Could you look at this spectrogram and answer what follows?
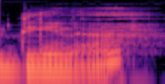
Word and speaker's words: Dina: Dena. Sure. So, just so you know, my name is spelled Dina D N A. And so, I go by D N A DNA. Dina DNA.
